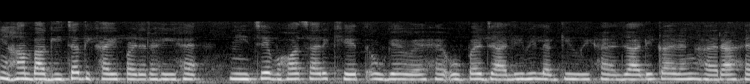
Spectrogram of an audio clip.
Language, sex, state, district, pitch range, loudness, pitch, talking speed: Hindi, female, Punjab, Fazilka, 235-250 Hz, -14 LUFS, 240 Hz, 190 wpm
